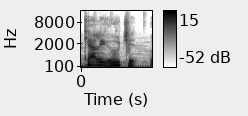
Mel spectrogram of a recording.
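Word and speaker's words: Kali Uchis: All right, so Kali Iuchi, is that how you say her name? – I don't know how you say that name. – Kali. – It's like Kali Uchi.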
